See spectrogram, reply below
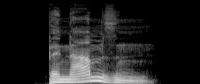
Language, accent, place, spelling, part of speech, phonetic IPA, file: German, Germany, Berlin, benamsen, verb, [bəˈnaːmzn̩], De-benamsen.ogg
- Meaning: to give a name to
